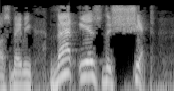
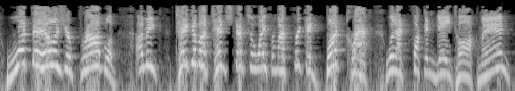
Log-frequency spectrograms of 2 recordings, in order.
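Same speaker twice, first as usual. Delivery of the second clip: high, loud, shouted tirade; worked-up shouting, punching out the phrases; angry rant; 9 semitones higher, 3 dB louder than usual. Real, not acted. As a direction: yell in outraged exasperation. Angry rant at such dudes.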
